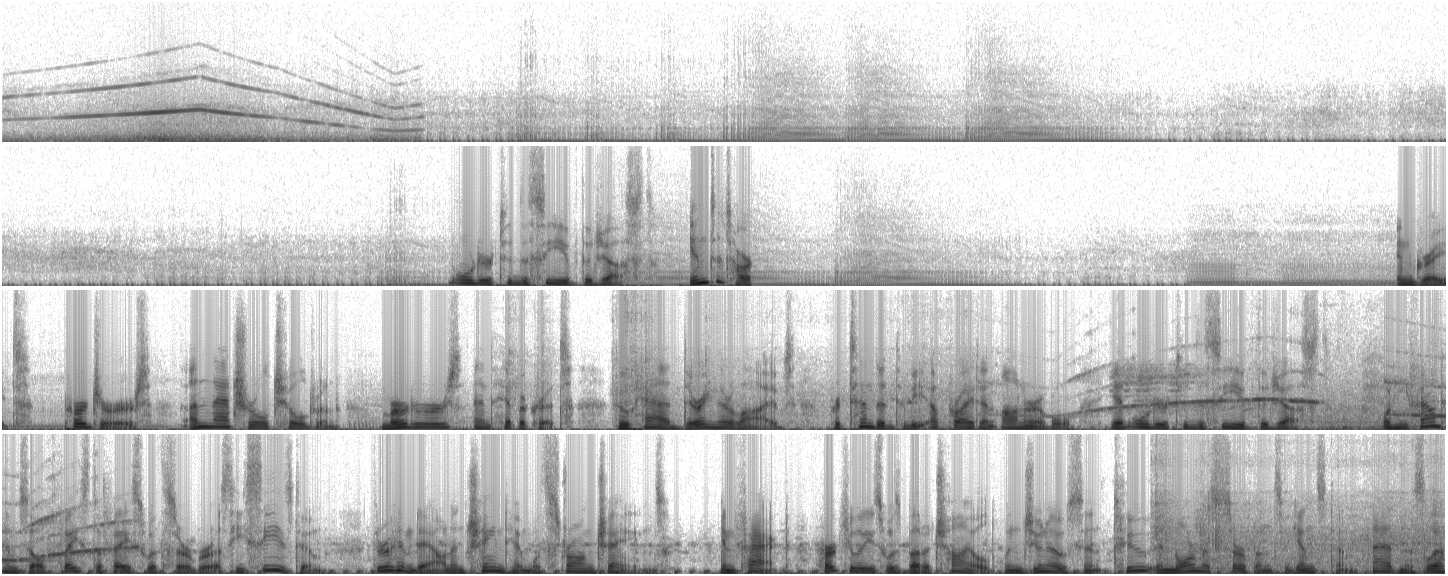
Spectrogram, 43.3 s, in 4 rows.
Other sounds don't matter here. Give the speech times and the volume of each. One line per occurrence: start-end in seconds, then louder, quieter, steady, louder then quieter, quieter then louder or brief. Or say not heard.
14.2-16.4 brief
21.2-43.2 steady.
